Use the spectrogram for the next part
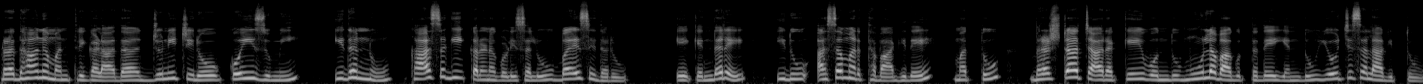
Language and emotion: Kannada, neutral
